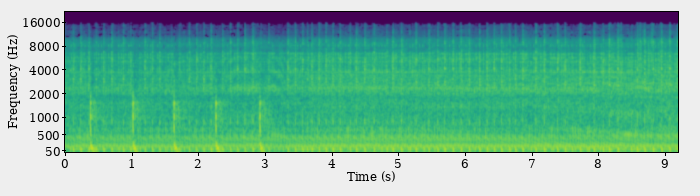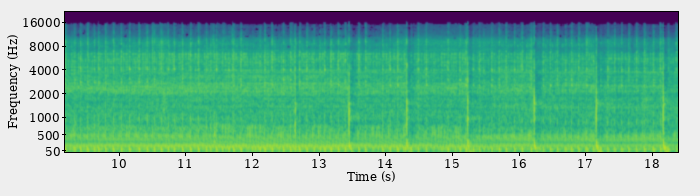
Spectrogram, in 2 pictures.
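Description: A chainsaw engine roars steadily.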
